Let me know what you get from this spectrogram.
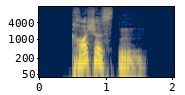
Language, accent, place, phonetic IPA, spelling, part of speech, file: German, Germany, Berlin, [ˈkʁɔʃəstn̩], kroschesten, adjective, De-kroschesten.ogg
- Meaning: 1. superlative degree of krosch 2. inflection of krosch: strong genitive masculine/neuter singular superlative degree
